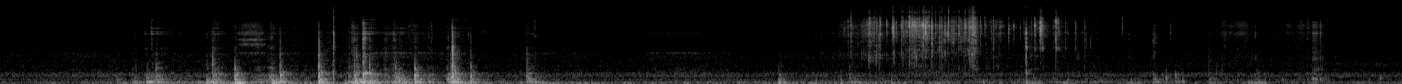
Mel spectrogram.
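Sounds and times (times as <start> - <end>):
thin plastic crinkling: 8.2 - 11.3.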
